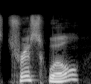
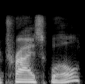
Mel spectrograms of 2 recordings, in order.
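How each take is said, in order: First: "Trisquel" with a short i, TRISS-kwel; first pronunciation variant. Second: "Trisquel" with a long i, TRY-skwel; alternative pronunciation. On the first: Host offering one of two ways to pronounce a distro name, "Trisquel" as TRISS-kwel. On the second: Host offering the other way to pronounce a distro name, "Trisquel" as TRY-skwel. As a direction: say "Trisquel" with its first syllable like "try". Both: Shown as a demonstration. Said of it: "depending on how you prefer to pronounce that".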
